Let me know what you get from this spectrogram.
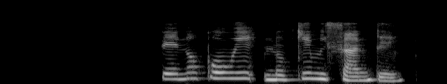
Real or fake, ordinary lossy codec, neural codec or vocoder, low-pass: fake; Opus, 24 kbps; codec, 44.1 kHz, 3.4 kbps, Pupu-Codec; 7.2 kHz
